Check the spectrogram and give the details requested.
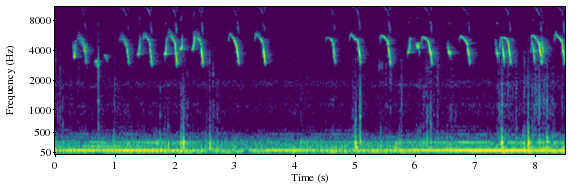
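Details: Group of eleven week-old chicks, Rhode Island Red, Black Sumatra and one mystery bird, chorus of rapid, piercing downslurred peeps, clustered and overlapping, with a steady low hum underneath.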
